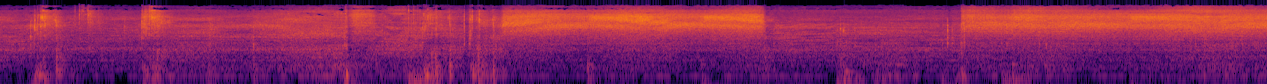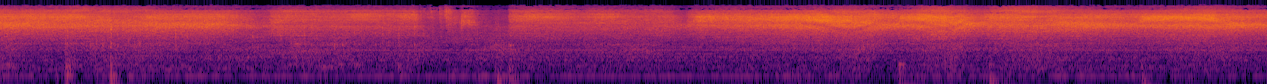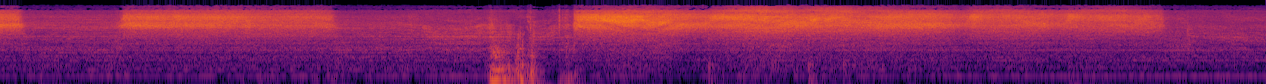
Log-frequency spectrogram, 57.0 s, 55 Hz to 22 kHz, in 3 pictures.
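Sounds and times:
vacuum cleaner running: 0:00.0 - 0:57.0
vacuum nozzle knocking: 0:00.4 - 0:22.2, 0:30.6 - 0:36.8, 0:45.4 - 0:51.8.

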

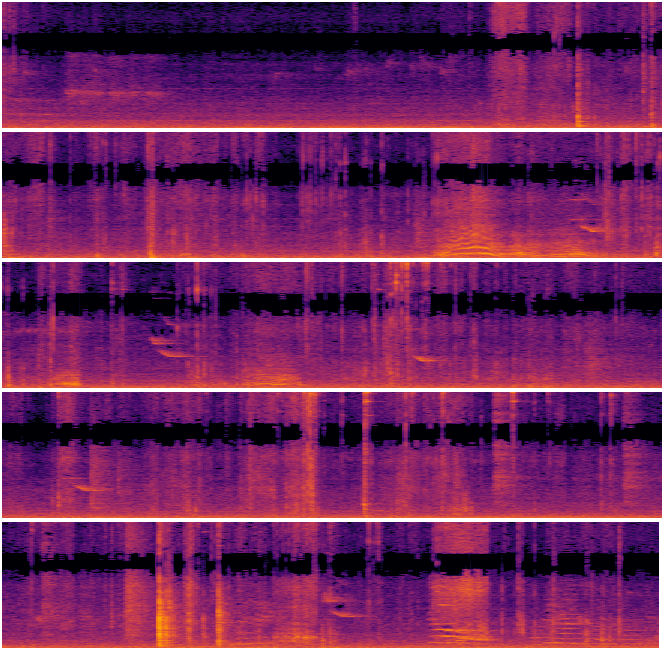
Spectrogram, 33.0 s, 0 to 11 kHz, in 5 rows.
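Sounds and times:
zip being pulled open: 0:10.7 - 0:14.2, 0:15.2 - 0:18.8, 0:29.0 - 0:29.7, 0:30.9 - 0:31.4.

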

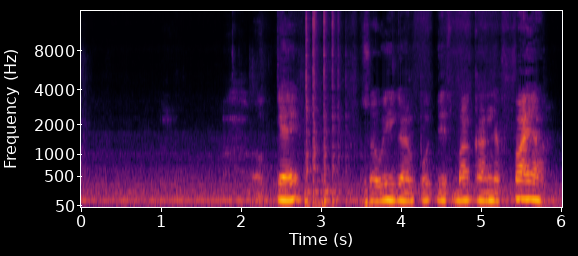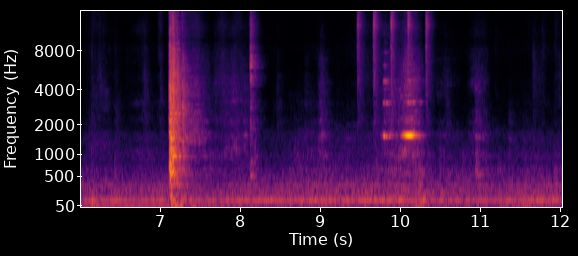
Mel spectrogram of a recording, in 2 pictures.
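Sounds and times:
brief high squeak: 0:09.8 - 0:10.4.

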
